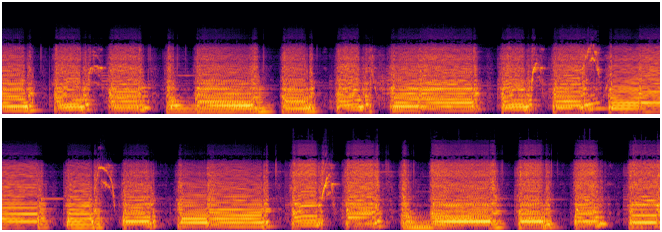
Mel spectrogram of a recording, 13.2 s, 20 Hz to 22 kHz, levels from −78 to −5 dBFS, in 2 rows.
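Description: The sound is dull and muffled from 0 to 9.22 s, a sign of de-emphasis applied wrongly: a treble cut slopes smoothly downward, leaving 10 kHz about 13 dB below 1 kHz.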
